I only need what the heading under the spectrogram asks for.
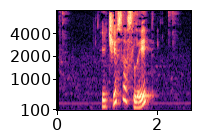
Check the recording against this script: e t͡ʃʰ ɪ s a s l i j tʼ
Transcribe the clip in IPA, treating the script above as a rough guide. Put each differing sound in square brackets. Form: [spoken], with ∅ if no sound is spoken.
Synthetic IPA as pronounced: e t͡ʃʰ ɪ s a s l [e] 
